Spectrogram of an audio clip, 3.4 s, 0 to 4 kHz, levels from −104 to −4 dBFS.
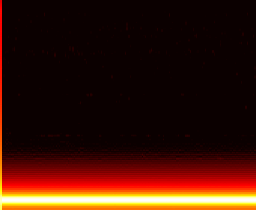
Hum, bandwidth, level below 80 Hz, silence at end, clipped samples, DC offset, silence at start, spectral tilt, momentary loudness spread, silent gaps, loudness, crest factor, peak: none; 0.3 kHz; -74 dBFS; 0 s; under 0.1%; under 0.1%; 0 s; -18 dB/octave; 0 LU; none; -8 LUFS; 4 dB; -4 dBFS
